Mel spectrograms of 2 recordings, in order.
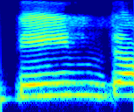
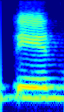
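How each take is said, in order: First: টেইনটা with a long gliding "ay-i", like "tain"; wrong vowel. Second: টেন with a plain short "e", as in ten; correct vowel. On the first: Teacher shows the wrong syllable, টেইনটা with a gliding "tain" vowel. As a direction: stretch the vowel in টেইনটা into a diphthong. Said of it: "হয় না". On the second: Teacher gives the right syllable, টেন with short "e". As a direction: say টেন short, without any glide. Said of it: "টেন হয়". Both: Shown as a demonstration.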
